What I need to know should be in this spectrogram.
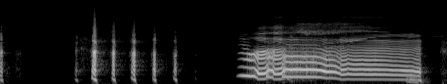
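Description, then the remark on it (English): A human voice imitates a Godzilla roar: five quick grunting bursts, then a long, loud, wailing cry held for nearly two seconds with stepped pitch shifts before cutting off. “Godzilla roar.”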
